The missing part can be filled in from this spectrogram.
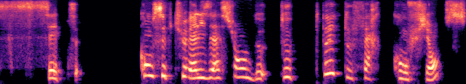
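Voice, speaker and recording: A woman with a Polish accent speaks very slowly with long, frequent pauses, her high-pitched voice dark and mellow in tone, with lively intonation and a dry, close sound with no echo. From Poland. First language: Polish (speaking French). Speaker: weight and emotions coach. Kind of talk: interview. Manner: hesitant, many fillers.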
